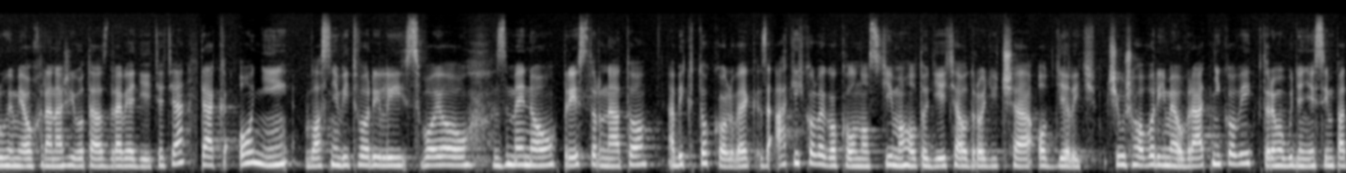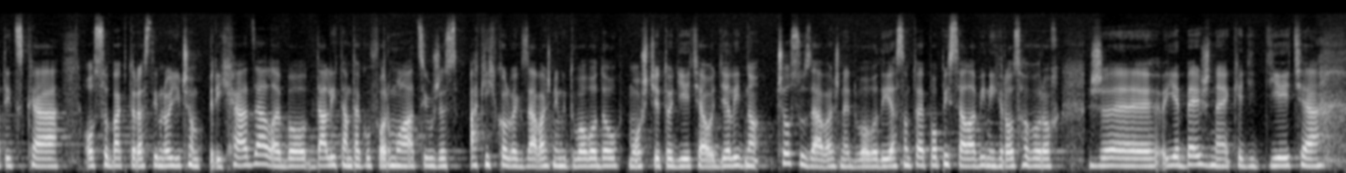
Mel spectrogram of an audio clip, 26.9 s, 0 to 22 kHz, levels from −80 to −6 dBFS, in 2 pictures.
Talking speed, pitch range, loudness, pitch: 165 wpm, 170-190 Hz, -18 LUFS, 175 Hz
